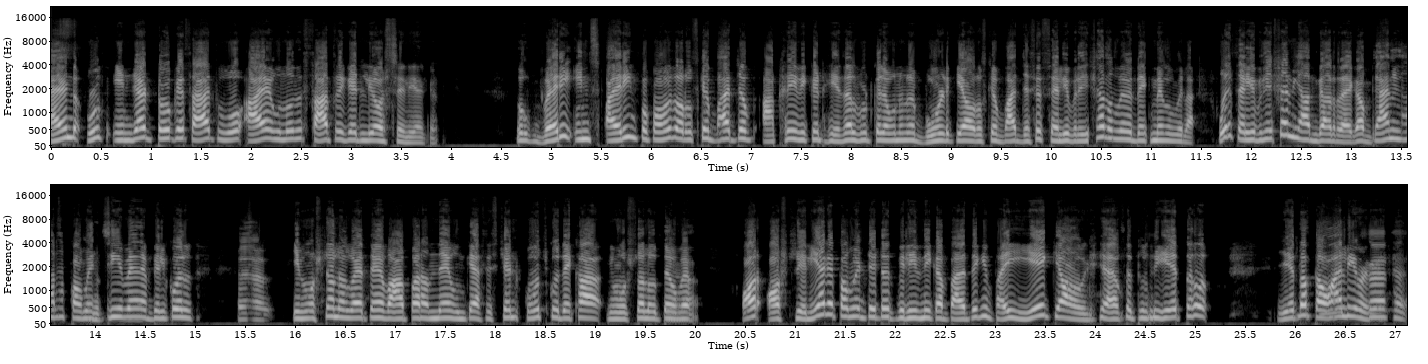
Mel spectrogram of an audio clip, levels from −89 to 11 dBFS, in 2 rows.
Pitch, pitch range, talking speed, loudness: 215 Hz, 195-240 Hz, 120 wpm, -22 LUFS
